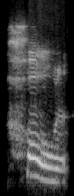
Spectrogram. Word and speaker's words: whole: so this word is whole right so here also the w is silent right so w okay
